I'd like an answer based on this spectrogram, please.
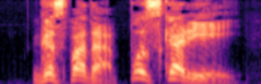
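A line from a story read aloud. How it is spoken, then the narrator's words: Shouted. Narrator (Russian): крикнул им Самойленко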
